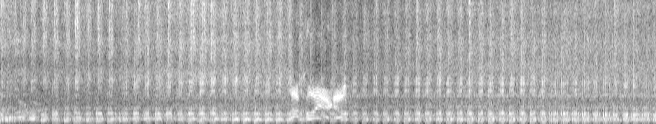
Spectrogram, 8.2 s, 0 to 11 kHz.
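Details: Mazda FC RX-7 13B rotary at first start after weeks of work; choppy, lumpy brap-brap at roughly four pulses a second, holding steady; normal idle.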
